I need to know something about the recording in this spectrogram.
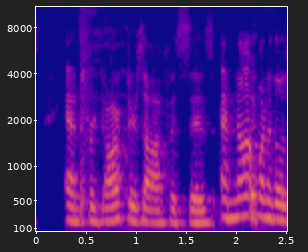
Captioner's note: laughing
